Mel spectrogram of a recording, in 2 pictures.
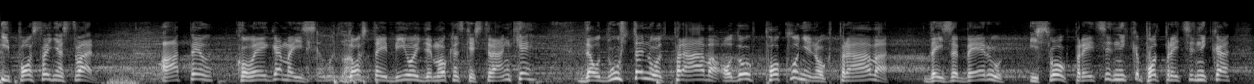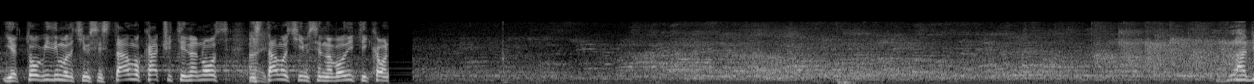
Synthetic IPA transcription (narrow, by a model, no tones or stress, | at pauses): ipo̞sle̞d̪ɲast̪ʋaːɾape̞l | kʰo̞le̞ːɡamaizd̪o̞st̪aje̞biːlo̞id̪e̞mo̞kɾat̪ske̞st̪ɾaŋke̞ | d̪ao̞d̪ust̪anuod̪pɾaːʋaʔo̞d̪ooɡpo̞klˠo̞ɲe̞no̞ɡpɾaːʋad̪aizabe̞ɾuisʋo̞ːɡ̚pɾe̞ːt̪sjed̪nikapo̞t̪̚pɾet̪sje̞d̪nika | je̞ɾt̪o̞ːʋid̪imod̪at͡ɕe̞imse̞st̪aːlˠno̞kat͡ʃit̪inano̞ːsist̪aːlˠno̞t͡ɕeimse̞naʋo̞d̪it̪ikao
